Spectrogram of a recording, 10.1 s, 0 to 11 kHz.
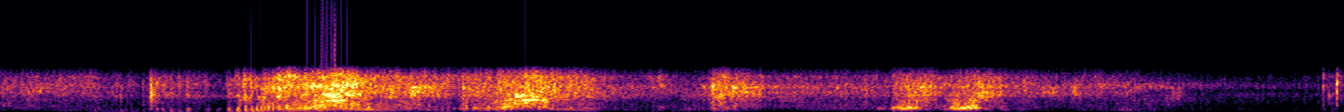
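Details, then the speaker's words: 250cc D7 engine revving cleanly with even firing and no stumble after crimping down a loose clip that had caused misfiring; running normally after repair. "okay so after uh cramping down that little clip she runs like a dream"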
